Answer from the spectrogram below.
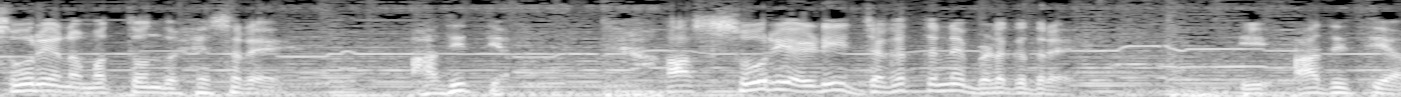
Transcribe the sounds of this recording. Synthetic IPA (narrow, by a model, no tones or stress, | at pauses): suːɾjɐnɐmɐt̪ːo̞nd̪uhɛsɐɾḛ | a̰ːd̪ʱit̪jɐ̰ | aːsuːɾjɐiɽid͡ʒɐɡɐt̪ːɐnːeːbɛɭɐɡud̪ɾe̞̰ | iːaːd̪ʱit̪jɐ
